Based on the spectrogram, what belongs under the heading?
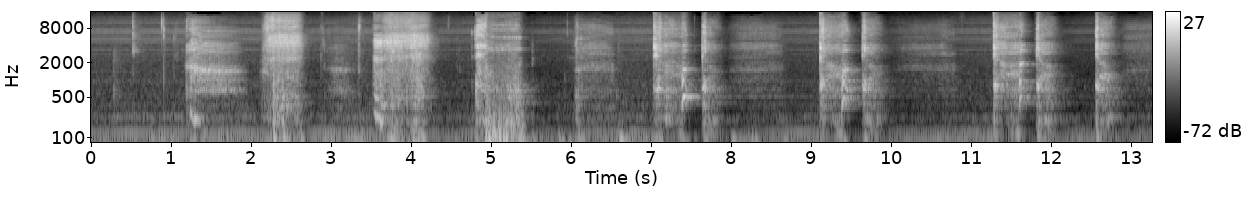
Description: Lots of hocking snot and congested wet coughing. My bet is on her being a smoker as well.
